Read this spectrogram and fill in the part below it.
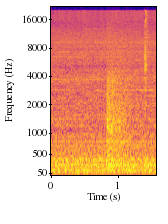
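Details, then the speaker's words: Electrofreeze soft-serve machine barrel back up and running, not low on refrigerant gas, with worn blades and loose rear beater seal: steady low motor hum, even churning drone and one brief scrape; normal running. "It was not low on gas."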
